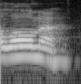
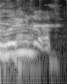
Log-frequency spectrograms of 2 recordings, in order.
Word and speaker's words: Luna: I work in the vape industry now, so I've got, and I mispronounced it, and I've been there over 3 months. That's fucking God. It's a Luna.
